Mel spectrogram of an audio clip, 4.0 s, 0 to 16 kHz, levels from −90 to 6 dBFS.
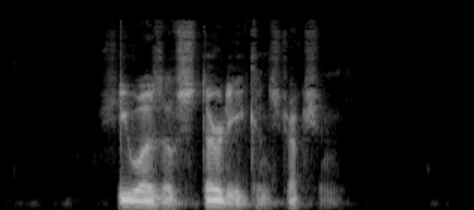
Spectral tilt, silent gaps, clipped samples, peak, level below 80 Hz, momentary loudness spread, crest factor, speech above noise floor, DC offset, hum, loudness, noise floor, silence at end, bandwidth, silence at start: -6 dB/octave; none; under 0.1%; -8 dBFS; -52 dBFS; 16 LU; 20 dB; over 65 dB; under 0.1%; none; -25 LUFS; under -90 dBFS; 1.3 s; 11 kHz; 1 s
